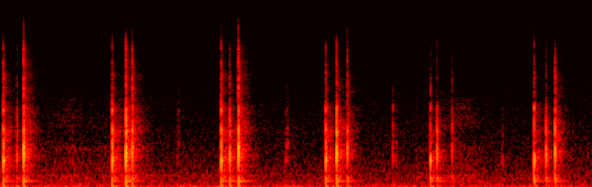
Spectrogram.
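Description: Fingertips tap rhythmically on the top of a red plastic lid fitted to a medium clear plastic jar full of peanuts. The taps come in quick groups of about three, repeating roughly once a second. Each is a short, dry, hollow plastic knock that dies away almost instantly, separated by quiet pauses.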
